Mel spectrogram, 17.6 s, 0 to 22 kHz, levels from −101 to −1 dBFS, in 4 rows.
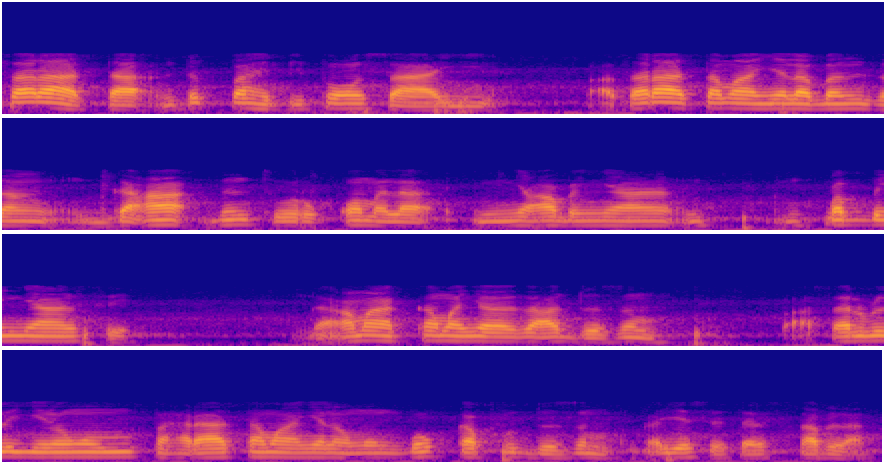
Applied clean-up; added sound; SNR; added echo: none; none; none; none.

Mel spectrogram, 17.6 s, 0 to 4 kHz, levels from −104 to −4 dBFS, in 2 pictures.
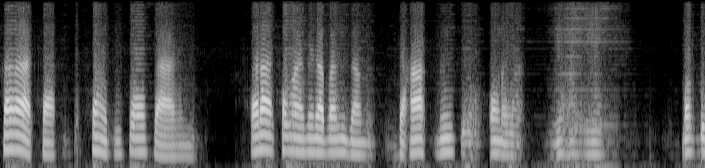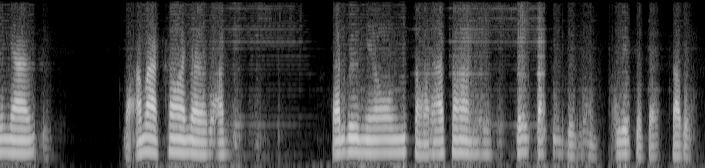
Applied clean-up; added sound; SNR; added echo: neural separator model SepFormer WHAMR!.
